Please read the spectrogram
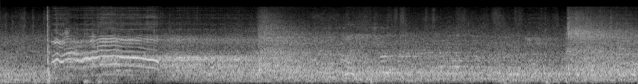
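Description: A loud, wavering shout about half a second in, lasting about a second, over the steady hubbub of a crowd in a large sports hall; a fainter voice follows, and there is a short noisy burst near the end.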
